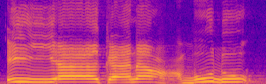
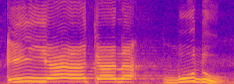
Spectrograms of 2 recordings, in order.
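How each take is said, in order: The two takes are said the same way.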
